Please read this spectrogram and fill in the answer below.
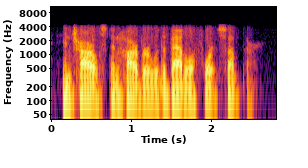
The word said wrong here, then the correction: Sumter: Sumter. I added an extra syllable in there, I think.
